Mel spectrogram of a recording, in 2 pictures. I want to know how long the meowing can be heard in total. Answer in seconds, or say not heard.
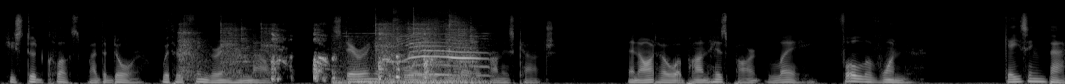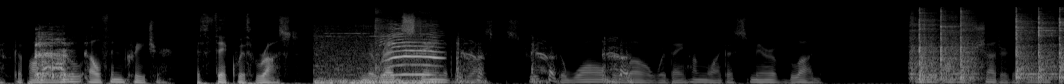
3 s.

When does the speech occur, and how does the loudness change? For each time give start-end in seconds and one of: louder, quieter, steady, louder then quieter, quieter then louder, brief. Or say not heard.
0.0-18.9 quieter
19.8-21.2 brief.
